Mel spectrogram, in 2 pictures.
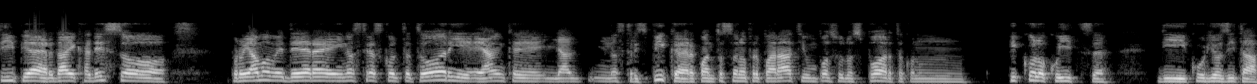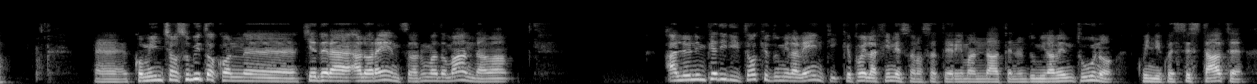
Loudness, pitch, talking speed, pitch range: -17 LUFS, 155 Hz, 145 wpm, 140-175 Hz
